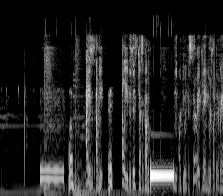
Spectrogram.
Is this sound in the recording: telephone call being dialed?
yes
